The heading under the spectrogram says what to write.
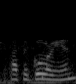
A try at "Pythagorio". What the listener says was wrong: Pythagoria. No, there's no N. Pythagoria.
